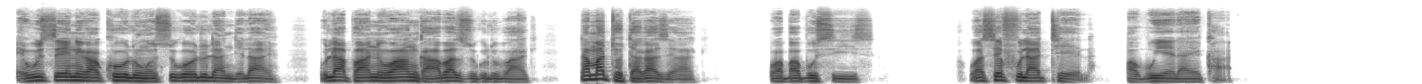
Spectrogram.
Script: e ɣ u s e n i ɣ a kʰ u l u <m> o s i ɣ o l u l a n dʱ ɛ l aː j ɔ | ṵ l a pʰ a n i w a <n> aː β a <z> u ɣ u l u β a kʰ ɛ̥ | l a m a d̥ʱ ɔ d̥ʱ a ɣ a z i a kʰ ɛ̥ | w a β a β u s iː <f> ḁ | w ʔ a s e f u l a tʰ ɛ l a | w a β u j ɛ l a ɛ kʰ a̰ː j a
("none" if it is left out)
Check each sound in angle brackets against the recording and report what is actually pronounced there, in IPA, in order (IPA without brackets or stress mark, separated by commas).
ŋ, ŋ, z, s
